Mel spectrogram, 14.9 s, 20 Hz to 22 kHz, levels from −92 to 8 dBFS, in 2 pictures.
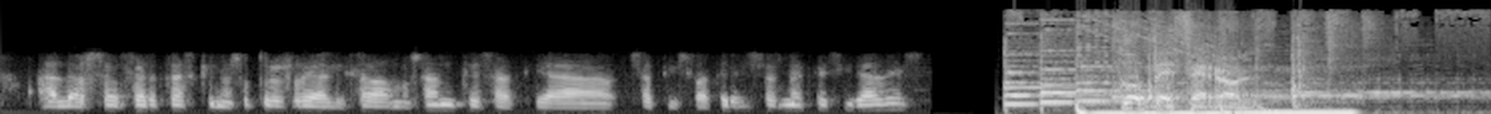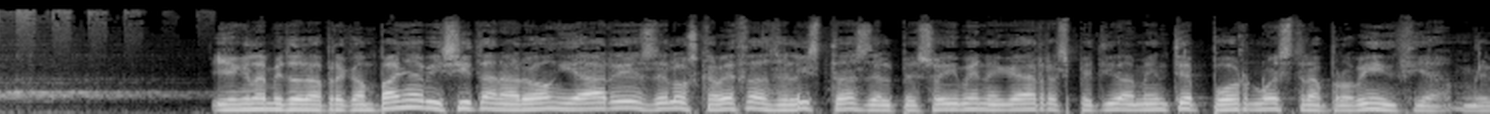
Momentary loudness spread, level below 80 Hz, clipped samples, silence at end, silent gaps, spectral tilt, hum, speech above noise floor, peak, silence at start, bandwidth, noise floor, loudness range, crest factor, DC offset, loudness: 16 LU; -18 dBFS; 0.1%; 0 s; 4.86-4.91 s; -5.5 dB/octave; none; 28 dB; 0 dBFS; 0.2 s; 16 kHz; -44 dBFS; 9 LU; 14 dB; under 0.1%; -15 LUFS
